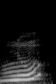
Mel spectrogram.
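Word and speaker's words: nous: oh you is and the S at the end of the word you don't pronounce it so Nu same thing with the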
